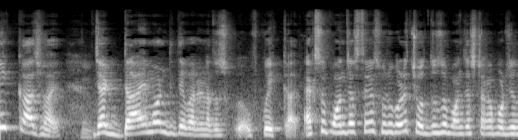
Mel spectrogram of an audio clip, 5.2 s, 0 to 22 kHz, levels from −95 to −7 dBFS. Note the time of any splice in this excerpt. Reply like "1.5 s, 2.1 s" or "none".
3.0 s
